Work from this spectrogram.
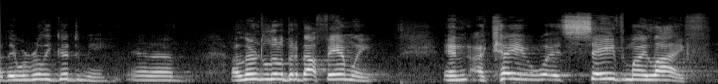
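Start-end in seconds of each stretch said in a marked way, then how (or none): none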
